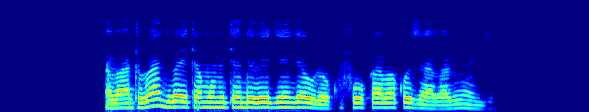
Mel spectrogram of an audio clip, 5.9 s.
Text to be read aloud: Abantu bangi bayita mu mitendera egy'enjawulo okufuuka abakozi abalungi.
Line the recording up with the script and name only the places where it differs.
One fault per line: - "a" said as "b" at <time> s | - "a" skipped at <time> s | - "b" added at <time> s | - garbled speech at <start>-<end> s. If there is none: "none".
none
